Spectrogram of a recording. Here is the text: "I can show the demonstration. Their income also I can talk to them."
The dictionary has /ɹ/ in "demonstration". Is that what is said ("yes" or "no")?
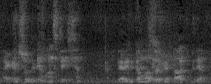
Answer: no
